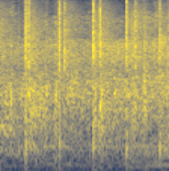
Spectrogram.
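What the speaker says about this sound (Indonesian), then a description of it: "tepuk tangan." Brief burst of clapping from a small audience at a business talk, loud and close, with a few distinct sharp claps over a busy backdrop.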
